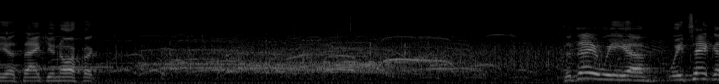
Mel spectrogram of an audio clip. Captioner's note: applause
